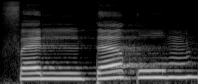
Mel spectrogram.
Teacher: mim sukun menghadapi huruf selain mim dan ba di sini hurufnya adalah huruf th maka mim sukun kita bunyikan dengan jelas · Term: izhar syafawi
